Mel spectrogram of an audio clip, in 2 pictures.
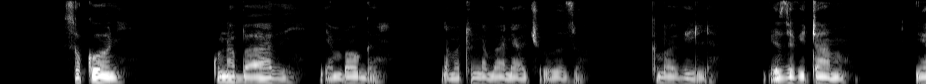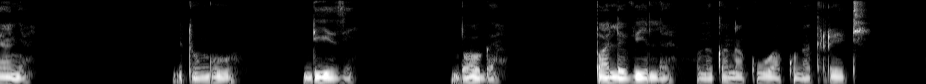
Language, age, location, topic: Swahili, 18-24, Nairobi, finance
